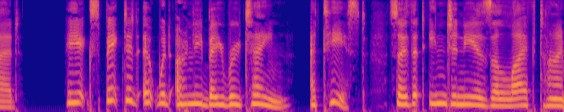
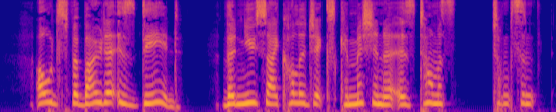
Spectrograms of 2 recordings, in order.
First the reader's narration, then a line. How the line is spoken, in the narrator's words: Mardikian blurted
